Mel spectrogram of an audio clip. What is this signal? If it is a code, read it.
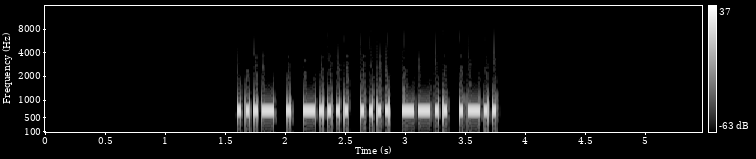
Morse code, heard as a keyed tone, about 34 wpm, 700 Hz. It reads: VE6HZL
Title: DXCC-100 Call Signs - 6 Characters - 35wpm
